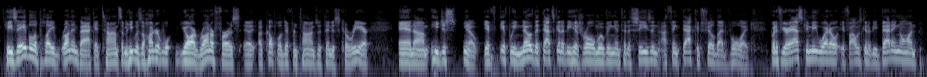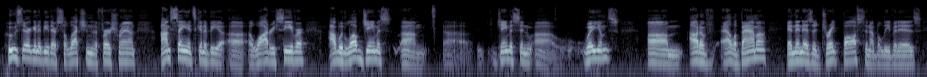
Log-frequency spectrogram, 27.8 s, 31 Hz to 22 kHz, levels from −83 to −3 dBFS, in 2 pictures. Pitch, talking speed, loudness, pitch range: 125 Hz, 245 wpm, -31 LUFS, 115-135 Hz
